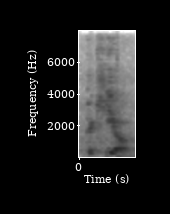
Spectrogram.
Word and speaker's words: piquillo: I have some chopped up piquillo peppers, and piquillo peppers are, you can use Italian roasted red peppers.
